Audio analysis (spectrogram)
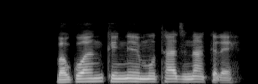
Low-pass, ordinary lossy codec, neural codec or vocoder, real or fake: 7.2 kHz; Opus, 24 kbps; codec, 16 kHz in and 24 kHz out, 0.4 kbps, LongCat-Audio-Codec, two codebook decoder; fake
